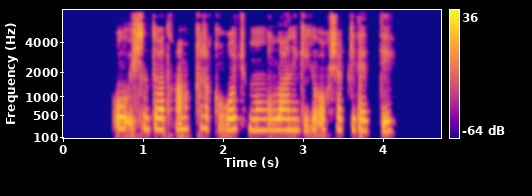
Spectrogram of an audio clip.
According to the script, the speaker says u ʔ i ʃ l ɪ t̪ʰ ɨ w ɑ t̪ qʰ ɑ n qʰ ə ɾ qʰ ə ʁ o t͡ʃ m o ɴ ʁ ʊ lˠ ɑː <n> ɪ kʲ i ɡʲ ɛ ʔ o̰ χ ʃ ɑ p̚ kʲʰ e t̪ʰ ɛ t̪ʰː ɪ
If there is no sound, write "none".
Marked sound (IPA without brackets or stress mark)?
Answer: n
